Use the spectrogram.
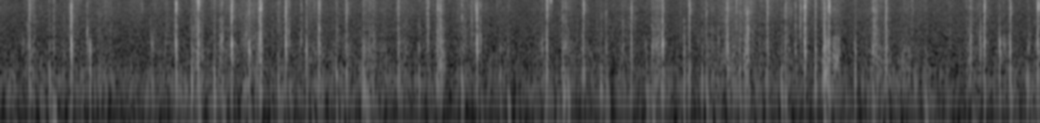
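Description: Thumbs and fingertips press and tap the small backlit plastic keys of a handheld slide-out mobile phone's QWERTY keyboard while typing a message. About forty quick, dry, bright clicks come in uneven bursts with short pauses, each snapping off instantly over a faint, quiet background hiss.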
